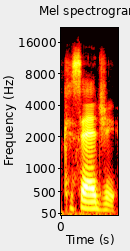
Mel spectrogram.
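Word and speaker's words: 寄生獣: But it's like, at least but in Japanese, even the mangas say Parasyte on them, which is pronounced Kiseju.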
